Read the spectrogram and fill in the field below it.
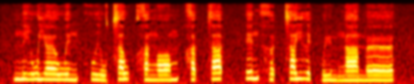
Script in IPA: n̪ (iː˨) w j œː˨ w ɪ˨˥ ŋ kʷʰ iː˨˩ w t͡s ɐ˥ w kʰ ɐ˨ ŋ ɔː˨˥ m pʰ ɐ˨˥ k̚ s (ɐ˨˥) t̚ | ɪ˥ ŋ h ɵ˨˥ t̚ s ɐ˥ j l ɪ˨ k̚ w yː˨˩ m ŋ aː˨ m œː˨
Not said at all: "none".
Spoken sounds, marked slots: iː˨, ɐ˥

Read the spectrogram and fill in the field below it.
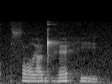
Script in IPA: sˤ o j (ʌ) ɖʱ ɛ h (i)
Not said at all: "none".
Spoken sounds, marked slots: a, i

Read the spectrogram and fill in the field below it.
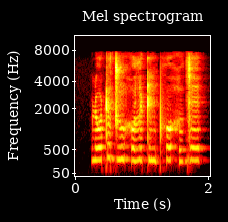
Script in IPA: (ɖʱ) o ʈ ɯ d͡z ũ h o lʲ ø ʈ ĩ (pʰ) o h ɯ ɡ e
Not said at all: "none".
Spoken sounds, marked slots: ɳ, pʰ

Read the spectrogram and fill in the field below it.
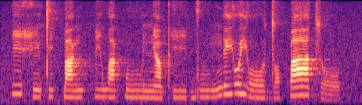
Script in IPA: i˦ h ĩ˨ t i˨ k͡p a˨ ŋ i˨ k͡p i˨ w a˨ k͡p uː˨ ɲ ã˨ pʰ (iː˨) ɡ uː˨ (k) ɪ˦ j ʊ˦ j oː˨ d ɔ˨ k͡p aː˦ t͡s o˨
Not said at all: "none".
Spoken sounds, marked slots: iː˨, ŋ

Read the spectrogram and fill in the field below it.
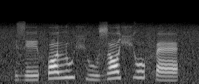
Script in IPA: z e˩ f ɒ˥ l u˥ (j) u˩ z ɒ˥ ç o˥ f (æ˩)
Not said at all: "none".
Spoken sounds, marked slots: ç, æ˩

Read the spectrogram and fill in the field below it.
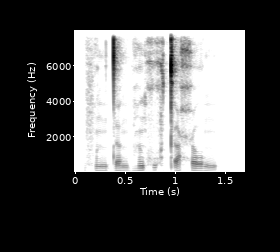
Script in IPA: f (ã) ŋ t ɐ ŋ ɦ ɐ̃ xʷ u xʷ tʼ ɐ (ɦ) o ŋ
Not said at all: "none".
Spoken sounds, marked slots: ɐ̃, ħ

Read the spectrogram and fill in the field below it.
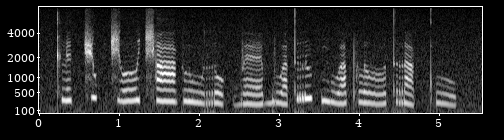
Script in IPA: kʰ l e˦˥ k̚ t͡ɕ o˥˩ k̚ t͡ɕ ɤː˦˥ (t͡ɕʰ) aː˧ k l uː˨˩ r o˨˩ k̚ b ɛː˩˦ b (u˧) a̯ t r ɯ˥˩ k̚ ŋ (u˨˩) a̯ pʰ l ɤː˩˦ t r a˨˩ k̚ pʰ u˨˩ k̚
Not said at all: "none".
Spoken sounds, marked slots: t͡ɕʰ, u˨˩, u˩˦

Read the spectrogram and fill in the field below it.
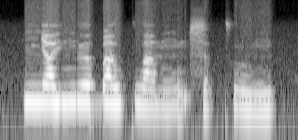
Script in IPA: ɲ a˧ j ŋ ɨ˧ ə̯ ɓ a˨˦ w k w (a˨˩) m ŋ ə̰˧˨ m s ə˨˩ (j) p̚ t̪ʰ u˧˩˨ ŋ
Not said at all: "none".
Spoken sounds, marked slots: a˨˩, none

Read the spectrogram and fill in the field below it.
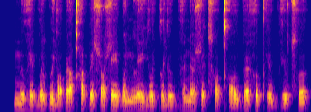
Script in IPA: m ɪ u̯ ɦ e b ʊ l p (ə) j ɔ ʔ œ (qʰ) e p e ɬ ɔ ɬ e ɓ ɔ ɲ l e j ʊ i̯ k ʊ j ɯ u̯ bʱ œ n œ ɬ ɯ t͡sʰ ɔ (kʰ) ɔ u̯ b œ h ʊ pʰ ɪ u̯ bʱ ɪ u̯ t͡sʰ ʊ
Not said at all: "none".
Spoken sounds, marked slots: ɯ, qʰ, kʰ

